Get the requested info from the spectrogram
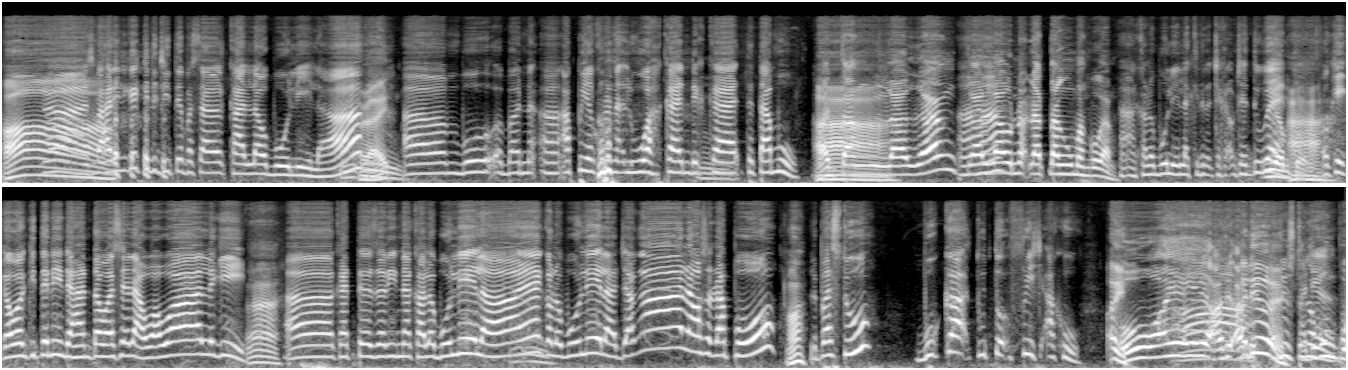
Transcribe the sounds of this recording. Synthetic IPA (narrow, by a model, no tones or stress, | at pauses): asəbaʔɦaɾinĩkankit̪ət͡ʃɾit̪əpasalkalawbolɛhla̰ | ʔəmbonaʔəapəjaŋkoɾãŋnaʔluahkandəkat̪ːət̪amu | pant̪aŋlaɣaŋkkalawnaʔlat̪aŋumahkoɾa̰ŋaakalawbolɛhlahkit̪ənaʔt͡ʃakat̚mat͡ʃamt̪uabət̪ʊ̰lokekawank̬it̪ənĩdaɦant̪awas̬adaawawalːaɡiəkat̪əzaɾinãkalawbolɛhlaɛnk̬alawbolɛhlahd͡ʒaŋanlahwas̬aʔdapoləpast̪ubukaʔt̪ut̪ʊʔ̚fɾit͡ʃaku | oajjadəadəadəsə̥t̪əaŋaəumpu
